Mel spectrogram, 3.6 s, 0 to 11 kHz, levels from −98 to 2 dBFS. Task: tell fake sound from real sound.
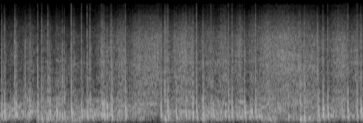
fake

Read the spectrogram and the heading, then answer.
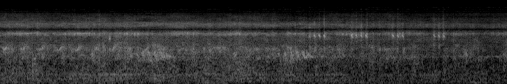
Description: fake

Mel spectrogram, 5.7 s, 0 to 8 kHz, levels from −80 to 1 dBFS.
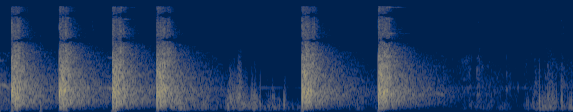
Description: real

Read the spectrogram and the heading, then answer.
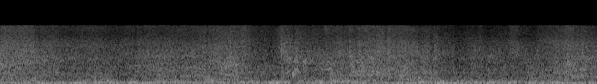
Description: fake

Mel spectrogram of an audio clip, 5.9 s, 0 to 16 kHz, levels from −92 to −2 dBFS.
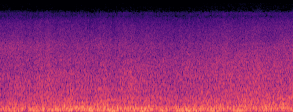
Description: real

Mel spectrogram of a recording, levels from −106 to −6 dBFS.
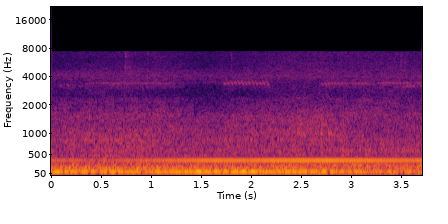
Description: real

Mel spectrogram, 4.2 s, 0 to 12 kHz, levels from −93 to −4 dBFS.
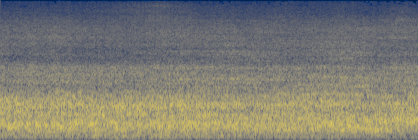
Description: real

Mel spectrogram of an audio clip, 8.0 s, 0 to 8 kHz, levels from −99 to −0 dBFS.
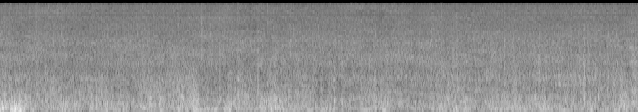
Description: fake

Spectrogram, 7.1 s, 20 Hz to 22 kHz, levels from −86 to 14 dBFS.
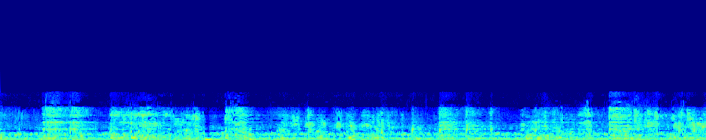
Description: fake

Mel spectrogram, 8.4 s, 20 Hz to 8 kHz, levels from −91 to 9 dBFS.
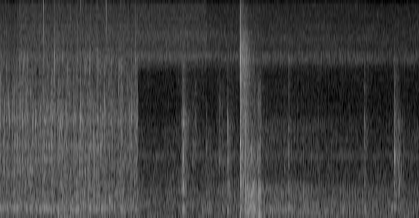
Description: fake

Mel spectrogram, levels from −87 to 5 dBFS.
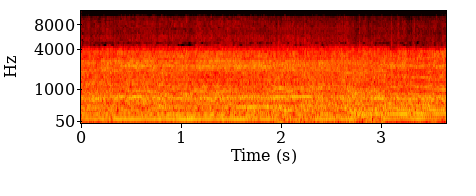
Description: fake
